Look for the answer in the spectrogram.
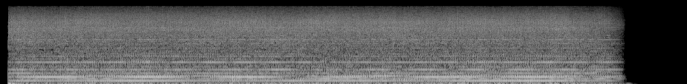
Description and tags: sci-fi sounding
